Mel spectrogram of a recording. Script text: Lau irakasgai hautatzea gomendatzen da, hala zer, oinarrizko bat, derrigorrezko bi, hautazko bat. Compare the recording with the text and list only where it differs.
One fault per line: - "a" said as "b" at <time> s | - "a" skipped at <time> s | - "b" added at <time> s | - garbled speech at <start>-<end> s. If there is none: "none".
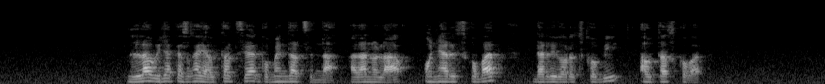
- "zer" said as "nola" at 3.7 s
